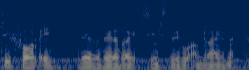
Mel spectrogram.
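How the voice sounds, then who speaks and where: Here is a man with a Scottish accent. His pitch is very deep and low, with ordinary pitch variation. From Scotland. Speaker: golf vlogger. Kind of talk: casual commentary while playing golf. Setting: outdoors on a golf course.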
